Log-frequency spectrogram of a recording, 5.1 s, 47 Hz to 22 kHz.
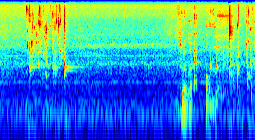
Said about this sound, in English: Do 1 ounce and like a little splash. So like 1 ounce and a quarter. So I literally just poured 1 ounce in my jigger, poured that in, and then just poured a drizzle directly in the vessel. So whiskey is in, syrup is in.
